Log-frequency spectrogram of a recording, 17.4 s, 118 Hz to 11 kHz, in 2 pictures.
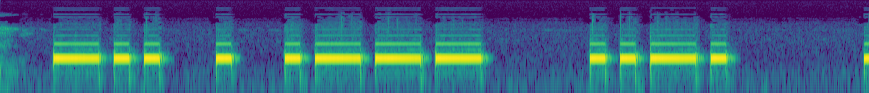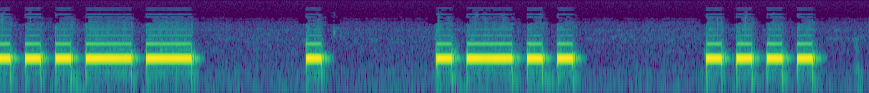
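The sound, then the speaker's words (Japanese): A steady, mid-pitched beeping tone keys on and off in crisp dots and dashes: Morse code spelling a callsign, sent in separate bursts with short pauses between letters, loud with no voices. “ツートとツートって言ったら、最後、コルサインのね、サフィックス3つって言ったら、それ来ますので、その次はエリアですね。”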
